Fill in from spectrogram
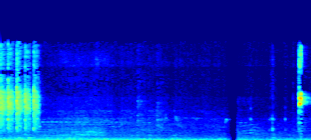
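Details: A Crimson sunbird in lively, excited song gives a quick burst of five very high, sharp chips, then falls quiet before one more bright note; faint background hiss throughout.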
